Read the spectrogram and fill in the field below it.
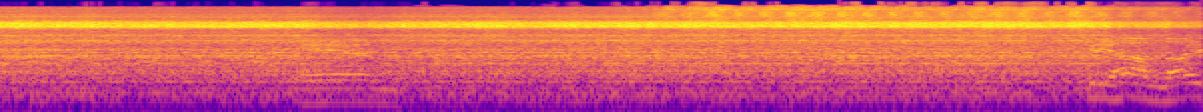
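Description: A machine bores a metal carburetor, cutting with a steady, loud whine and hum and a faint squeal that shifts slightly in pitch, while someone talks over it.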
